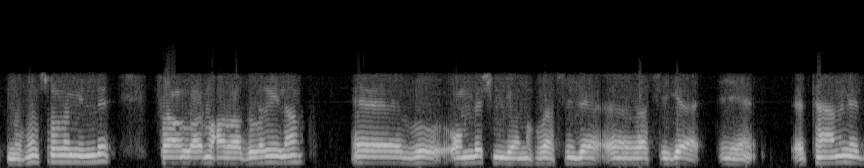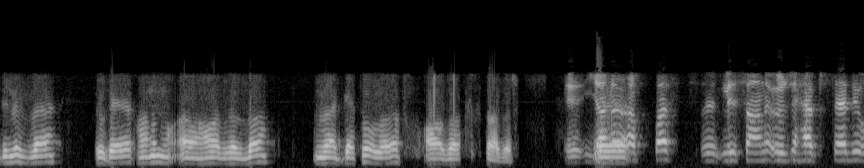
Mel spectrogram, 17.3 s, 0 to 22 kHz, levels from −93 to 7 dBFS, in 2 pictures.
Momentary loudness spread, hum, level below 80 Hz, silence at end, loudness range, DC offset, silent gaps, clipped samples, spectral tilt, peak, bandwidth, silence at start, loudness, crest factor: 8 LU; none; -74 dBFS; 0 s; 2 LU; under 0.1%; none; under 0.1%; -8 dB/octave; -6 dBFS; 4.6 kHz; 0.05 s; -24 LUFS; 18 dB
